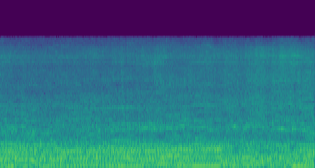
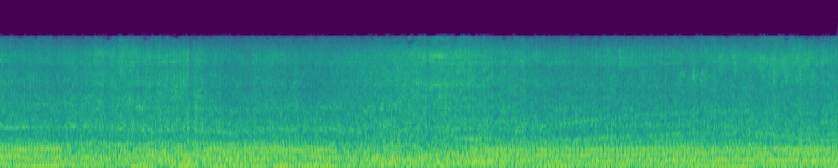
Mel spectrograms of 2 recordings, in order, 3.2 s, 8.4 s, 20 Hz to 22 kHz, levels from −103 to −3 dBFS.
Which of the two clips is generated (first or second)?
first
